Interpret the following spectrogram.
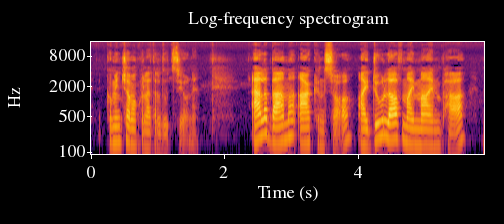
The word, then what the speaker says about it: Arkansas: con la traduzione Alabama arkans I do love my mind Alabama Arans o Arans è scritto Arans però in America molto spesso Lo pronunciano arkans sono due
